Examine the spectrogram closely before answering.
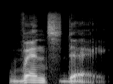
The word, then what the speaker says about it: Wednesday: For example, you might see the word Wednesday and think it's pronounced exactly as it's spelled, but listening teaches you it's actually pronounced Wednesday.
